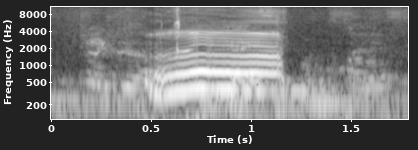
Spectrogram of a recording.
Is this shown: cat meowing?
yes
